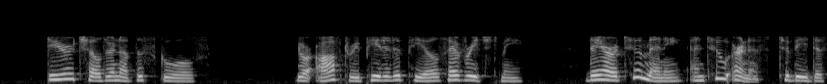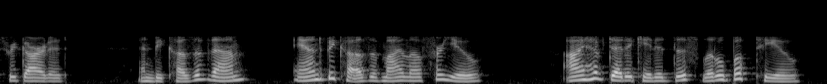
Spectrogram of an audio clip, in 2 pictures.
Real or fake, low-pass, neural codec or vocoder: fake; 3.6 kHz; codec, 16 kHz, 16 kbps, FreqCodec, larger model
